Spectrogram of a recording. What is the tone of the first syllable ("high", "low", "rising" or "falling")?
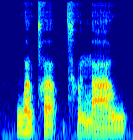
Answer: high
